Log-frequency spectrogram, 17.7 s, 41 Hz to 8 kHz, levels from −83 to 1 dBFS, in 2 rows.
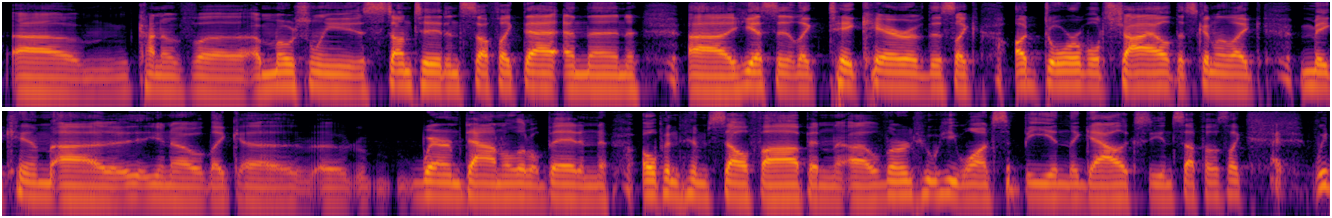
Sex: male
